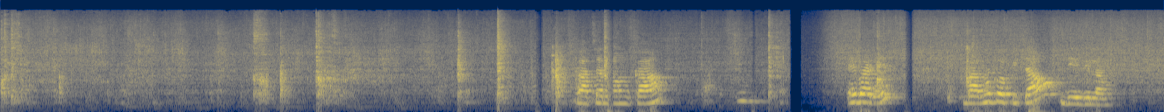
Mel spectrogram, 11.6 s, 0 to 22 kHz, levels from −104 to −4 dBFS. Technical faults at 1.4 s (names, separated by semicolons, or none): none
